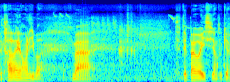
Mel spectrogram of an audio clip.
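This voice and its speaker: Against noticeable background noise, a man with a very deep, low pitch speaks with fairly even intonation. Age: 30s. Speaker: travel vlogger. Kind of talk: travel vlog. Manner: halting, many fillers.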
